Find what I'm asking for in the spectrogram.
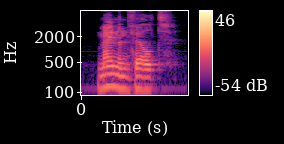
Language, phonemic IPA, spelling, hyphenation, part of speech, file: Dutch, /ˈmɛi̯.nə(n)ˌvɛlt/, mijnenveld, mij‧nen‧veld, noun, Nl-mijnenveld.ogg
- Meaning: minefield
